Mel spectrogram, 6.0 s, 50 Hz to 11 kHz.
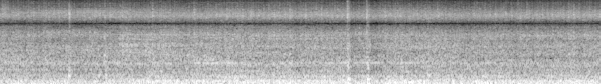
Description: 2008 Toyota Tacoma Grinding Noise due to a failing belt tensioner. This will be replaced under warranty.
